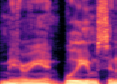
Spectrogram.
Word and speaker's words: Marianne Williamson: And we are very excited to have Marianne Williamson.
